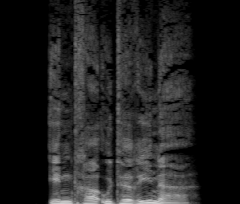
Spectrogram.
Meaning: inflection of intrauterin: 1. strong/mixed nominative masculine singular 2. strong genitive/dative feminine singular 3. strong genitive plural
- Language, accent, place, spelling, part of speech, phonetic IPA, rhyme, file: German, Germany, Berlin, intrauteriner, adjective, [ɪntʁaʔuteˈʁiːnɐ], -iːnɐ, De-intrauteriner.ogg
